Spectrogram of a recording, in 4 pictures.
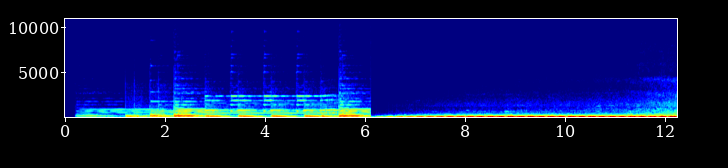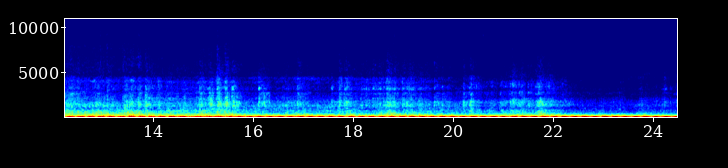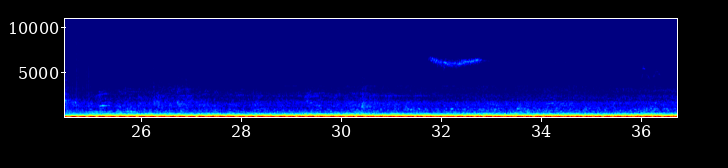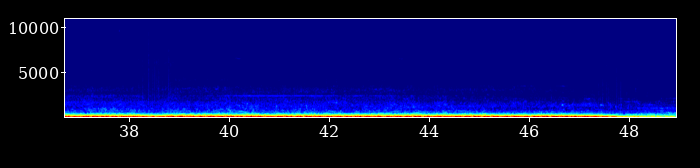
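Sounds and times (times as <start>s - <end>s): ship diesel engines throbbing: 0.3s - 48.9s.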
